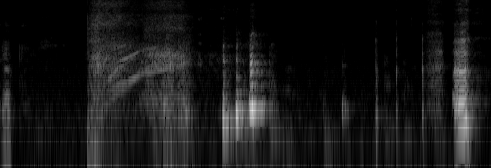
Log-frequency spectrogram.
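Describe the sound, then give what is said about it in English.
A person hiccups, a few abrupt voiced gulps spaced across a few seconds, mixed with breathy vocal noises and faint clicks in between. “Hiccup.”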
